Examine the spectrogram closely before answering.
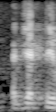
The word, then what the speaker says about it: adjective: तो किसी भी पर्सन की, किसी चीज की क्वालिटी, उसकी खूबी खामी, वो एडजेक्टिव होता है। तो एडजेक्टिव को प्रोनाउंस करते हैं, इसमें डी साइलेंट होता है, तो इसे प्रोनाउंस करते हैं एडजेक्टिव।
